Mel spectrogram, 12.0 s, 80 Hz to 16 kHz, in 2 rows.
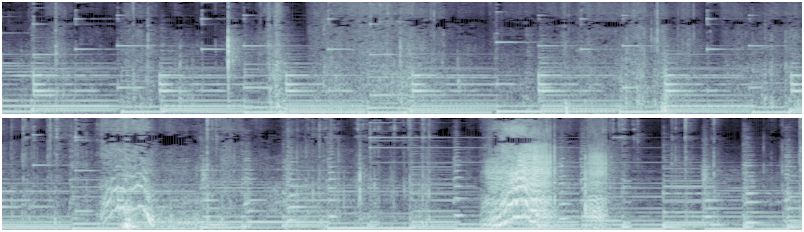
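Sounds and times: background music: 0.0 - 12.0
zipper pulled on fabric: 9.6 - 10.7.

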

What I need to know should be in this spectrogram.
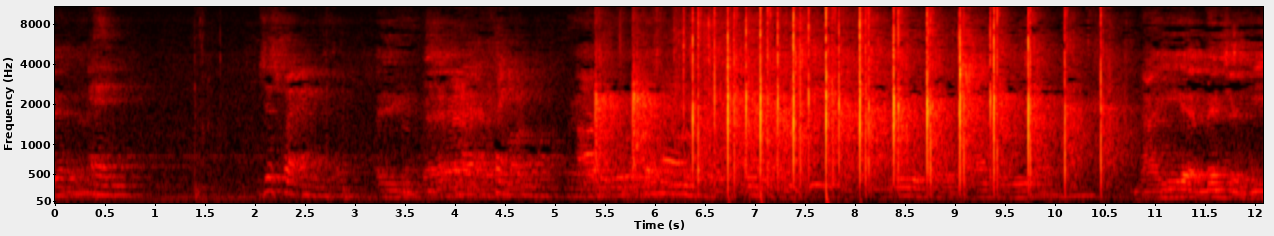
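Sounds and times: people clapping in rhythm: 5.4 - 10.8.

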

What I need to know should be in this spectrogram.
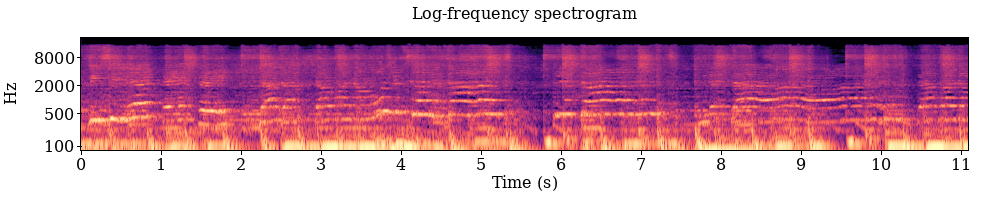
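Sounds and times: backing track with pulsing bass: 0.0 - 11.0
girl singing into microphone: 0.0 - 11.0.

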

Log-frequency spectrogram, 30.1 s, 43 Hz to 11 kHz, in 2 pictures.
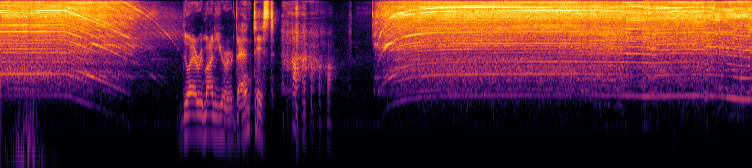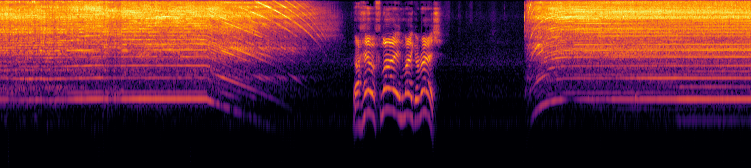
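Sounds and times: rotary tool grinding metal: 0.0 - 3.6, 7.5 - 21.8, 25.5 - 30.0.

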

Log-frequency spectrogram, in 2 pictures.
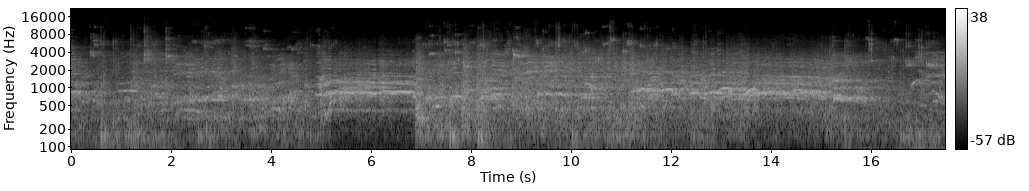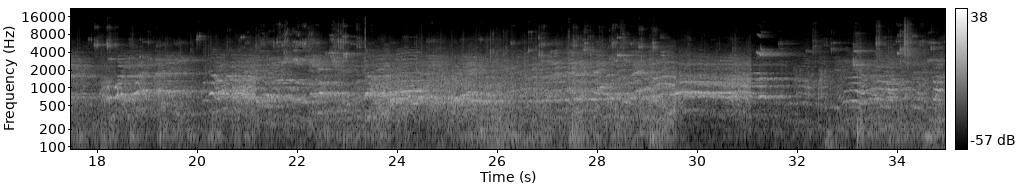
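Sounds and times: ball bouncing on hardwood court: 0.4 - 1.7
people shouting: 4.9 - 17.5, 18.1 - 31.2.

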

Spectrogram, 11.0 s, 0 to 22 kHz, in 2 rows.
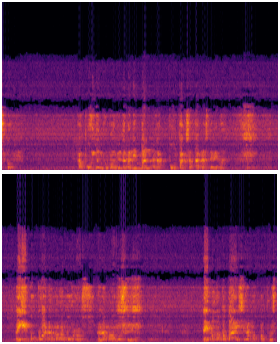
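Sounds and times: recorded man speaking: 5.8 - 8.4, 9.5 - 11.0.

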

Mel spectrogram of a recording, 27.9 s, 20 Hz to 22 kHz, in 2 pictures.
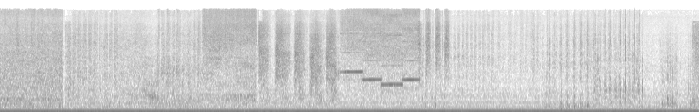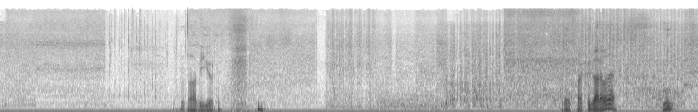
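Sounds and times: short electronic beeps: 6.8 - 8.4
steady low hum: 7.8 - 27.9
brushes scrubbing surfaces: 22.4 - 27.9.

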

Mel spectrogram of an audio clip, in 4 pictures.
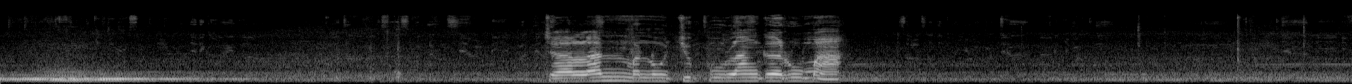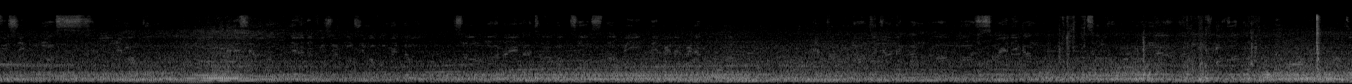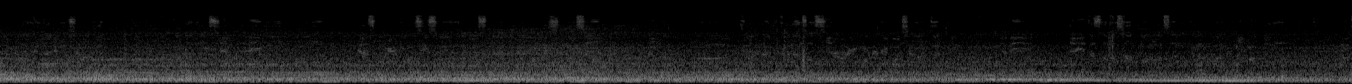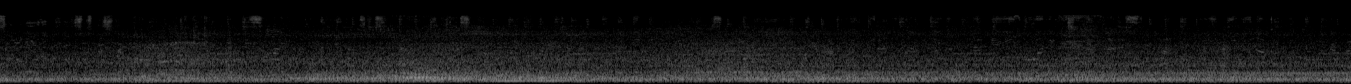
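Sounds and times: car engine and road noise: 0.0 - 54.0
faint indistinct talk: 8.4 - 54.0.

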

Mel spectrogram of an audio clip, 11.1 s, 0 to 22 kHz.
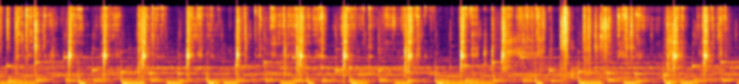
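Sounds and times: background music: 0.0 - 11.0
splitting press clinking on stone: 0.1 - 11.0
stone pieces dropping on steel: 0.1 - 11.0.

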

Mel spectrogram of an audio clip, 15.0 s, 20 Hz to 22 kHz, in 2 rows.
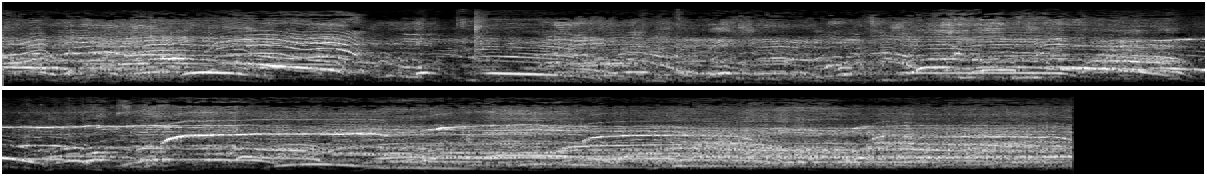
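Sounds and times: crowd cheering and shouting: 0.0 - 14.2.

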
